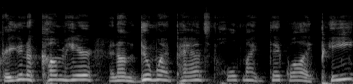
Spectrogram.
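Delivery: play-acted, high, worked-up, upset outburst. Retelling what he said to her while trapped in the restroom: retelling getting upset. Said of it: "starting to get like so upset".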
